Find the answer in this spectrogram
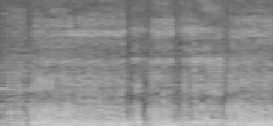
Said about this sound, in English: she, along with her cat Bella, are in the Guinness Book of World Records. Awesome. Loudest purr.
